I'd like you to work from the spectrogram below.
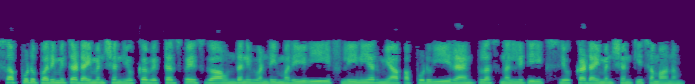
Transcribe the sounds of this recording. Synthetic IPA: sɐpːuɽupɐɾimit̪ɐɖɐjmenʂɐnjɔkːɐʋek̚ʈɐɾspeːsɡaːuɳɖɐniʋɐɳɖimɐɾijuiːpʰliːnijɐɾmjaːpɐpːuɽuiːɾaːŋɡ̚plɐsnɐlːiʈiːksjɔkːɐɖɐjme̞nʂɐnkisɐmaːnɐm

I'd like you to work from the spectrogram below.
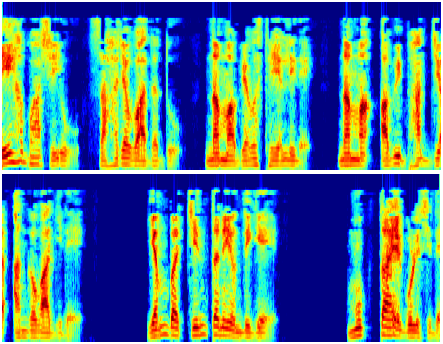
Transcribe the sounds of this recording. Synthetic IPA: ɛːɦɐbʱaːʂɛjṵsɐɦɐd͡ʒɐʋaːd̪ɐd̪ːṵ | nɐmːɐʋjɐʋɐst̪ʰɛjɐlːid̪e̞̰ | nɐmːɐɐbʱibʱaːd͡ʒjɐʔɐŋɡɐʋaːɡid̪e̞̰ | embɐt͡ʃint̪ɐnɛjo̞nd̪iɡe̞̰ | muk̚t̪aːjɐɡoɭisid̪e̞

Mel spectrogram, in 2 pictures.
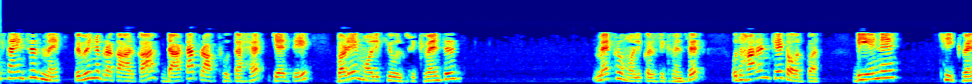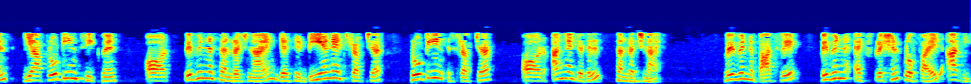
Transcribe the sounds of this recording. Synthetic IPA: saːɪ̃nsɪzmẽʋɪbʱɪnːəpɾɐkaːɾkaɖaːʈapɾaːp̚t̪ɦoːt̪aɦɛd͡ʒɛːse | bɐɽemɔːlɪkjuːlsiːkʋẽnsɪz | mɛːkɾoːmɔːlɪkjəlsiːkʋɛ̃nsɪz | ʊd̪ʱaːɾəɳket̪ɔːɾpɐɾ | ɖiːeːne | siːkʋẽnsjapɾoːʈiːnsiːkʋẽns | ɔːɾʋɪbʱɪnːsɐ̃nɾət͡ʃnaːẽd͡ʒɛːseɖiːeːnesʈɾək̚t͡ʃəɾ | pɾoːʈiːnɪ̃sʈɾək̚t͡ʃəɾ | ɔːɾɐnjəd͡ʒɐʈɪlsɐ̃nɾət͡ʃna̰ːḛ̃ | ʋɪbʱɪnːəpaːt̪ʰʋeː | ʋɪbʱɪnːʔeːkspɾeʃənpɾoːpʰaːɪla̰ːd̪iː

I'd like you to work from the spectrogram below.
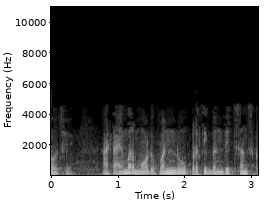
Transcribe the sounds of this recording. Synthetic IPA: ot͡ʃʰe | aʈajməɾmoɖʋənːũpɾət̪ibənd̪ʱit̪sə̃nsk

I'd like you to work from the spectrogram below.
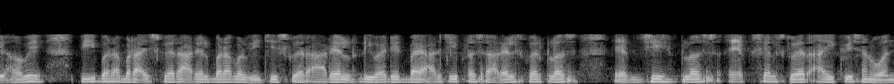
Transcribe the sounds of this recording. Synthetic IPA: eɦəʋepibəɾa̰bəɾajskʋeɾaɾelbəɾabəɾʋid͡ʒiskʋḛɾa̰ɾelɖiʋaiɖeɖ̚bajaɾd͡ʒipləsa̰ɾelskʋeɾpləsḛkd͡ʒipləsekselskʋeəɾa̰ikʋiʃənʋən

